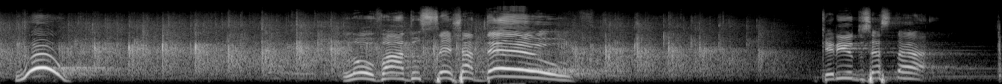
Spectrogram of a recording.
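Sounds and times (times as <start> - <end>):
audience applause: 0.0 - 7.8
speech: 0.2 - 0.8, 3.4 - 5.9, 8.2 - 9.4.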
